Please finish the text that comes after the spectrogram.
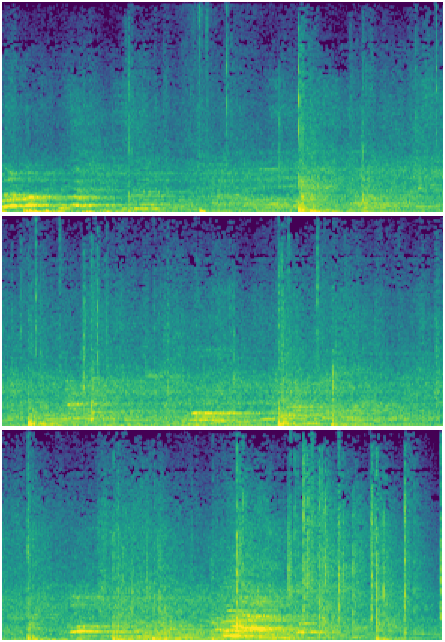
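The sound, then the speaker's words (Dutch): Sharp ball thuds ring out every second or two, irregular and echoing in a sports hall during a volleyball match, over a steady murmur of crowd chatter and voices. “En ik mocht een volleybalwedstrijd bijwonen.”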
